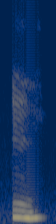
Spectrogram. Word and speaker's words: y: It is pronounced as E and it means there.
